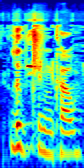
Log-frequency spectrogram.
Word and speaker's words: Lubchenco: Lubchenco, am I pronouncing it correctly? Lubchenco.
